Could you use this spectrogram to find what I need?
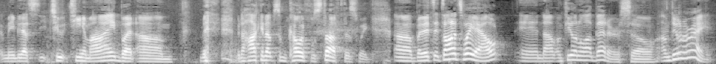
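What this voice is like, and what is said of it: Slightly raspy, congested voice. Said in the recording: “I'm getting over my little raspy. I've had some seasonal allergies, so I've been very mucusy this week.”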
